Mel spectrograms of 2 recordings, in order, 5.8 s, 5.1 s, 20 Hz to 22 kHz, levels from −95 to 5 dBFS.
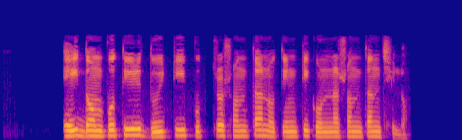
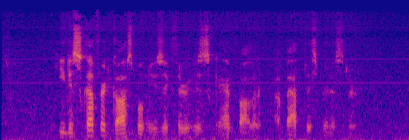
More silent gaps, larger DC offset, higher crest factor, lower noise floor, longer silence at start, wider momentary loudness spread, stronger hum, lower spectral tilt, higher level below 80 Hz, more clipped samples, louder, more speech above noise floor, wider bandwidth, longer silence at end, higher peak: neither; neither; second, 18 dB vs 24 dB; first, -85 dBFS vs -63 dBFS; first, 0.8 s vs 0.05 s; second, 9 LU vs 19 LU; neither; first, -6.5 dB/octave vs -1 dB/octave; first, -58 dBFS vs -64 dBFS; neither; first, -18 LUFS vs -36 LUFS; first, 67 dB vs 25 dB; second, 7.8 kHz vs 16.5 kHz; about the same, 0.7 s vs 0.6 s; first, -2 dBFS vs -14 dBFS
